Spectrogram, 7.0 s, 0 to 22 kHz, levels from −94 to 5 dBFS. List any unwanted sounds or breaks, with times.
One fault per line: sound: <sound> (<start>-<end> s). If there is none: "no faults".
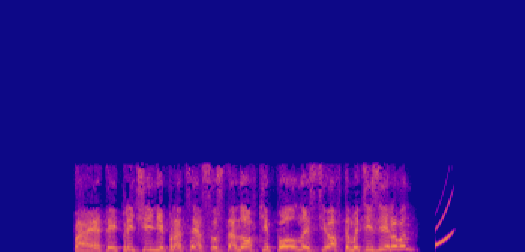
sound: chirp (5.8-6.1 s)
